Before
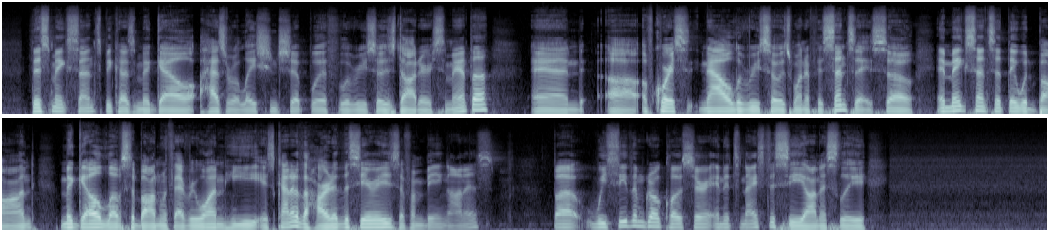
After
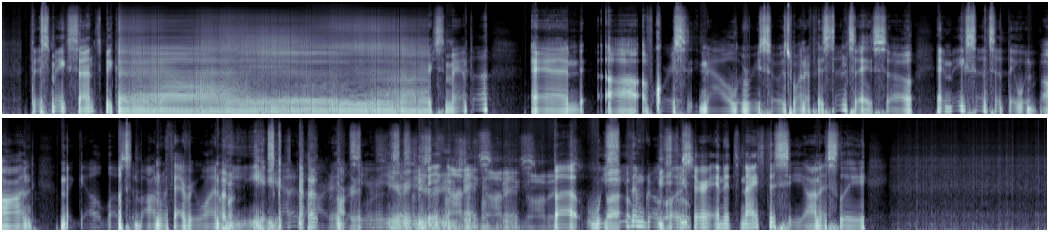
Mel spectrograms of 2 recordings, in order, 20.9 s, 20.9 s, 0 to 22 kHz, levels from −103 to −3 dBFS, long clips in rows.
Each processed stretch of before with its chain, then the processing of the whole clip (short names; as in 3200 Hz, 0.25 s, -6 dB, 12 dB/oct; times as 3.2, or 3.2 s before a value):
1.16–4.27 time blur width 0.497 s + bell 2200 Hz -4 dB 0.6 oct + three-band squash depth 100%
10.7–11.63 notches 50/100/150/200/250/300/350 Hz + flipped gate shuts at -19 dBFS, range -33 dB + bell 10000 Hz +5.5 dB 0.61 oct
12.54–17.35 high shelf 8000 Hz +10.5 dB + echoes that change speed 90 ms, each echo -2 st, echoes 2, each echo -6 dB
whole clip: negative-ratio compressor -31 dBFS, ratio -0.5; transient shaper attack +12 dB, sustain -10 dB; de-esser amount 40%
